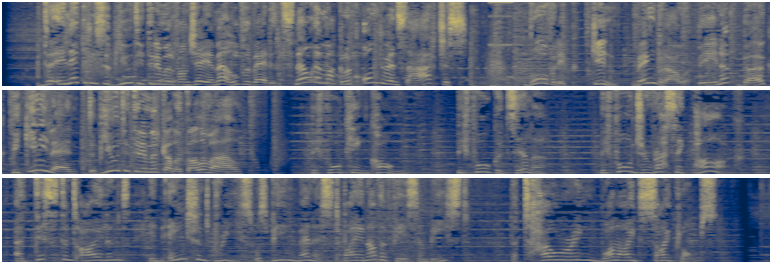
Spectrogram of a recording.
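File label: Flemish, female, showreel; voice over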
